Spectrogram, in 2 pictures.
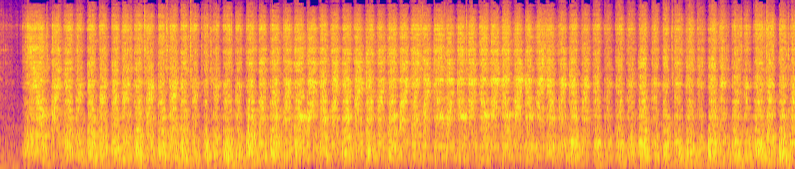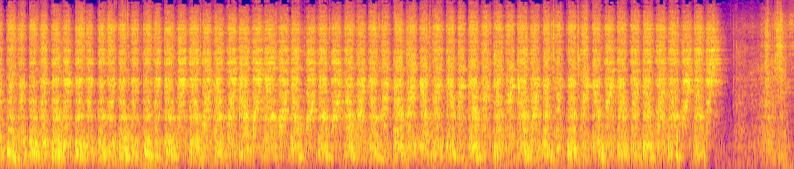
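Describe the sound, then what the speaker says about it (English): A hand file rasps steadily across a metal armour part, loud and close, in continuous rapid back-and-forth strokes for about fifteen seconds before stopping abruptly near the end. "So just get a file, tidy it up."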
